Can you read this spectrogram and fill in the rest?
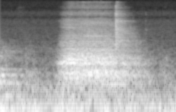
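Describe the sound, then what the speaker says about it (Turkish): A single slow, deep breath is drawn in through the nose during a pulmonary rehabilitation breathing exercise, a soft, airy inhalation that swells and then tapers off, close and quiet, with no talking. "yavaş bir şekilde burnumdan, burnumdan nefes alıyorum"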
